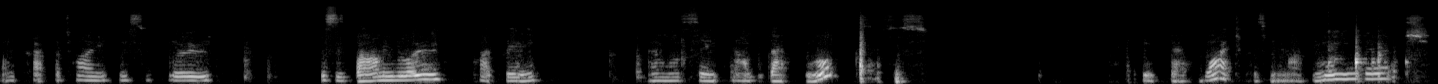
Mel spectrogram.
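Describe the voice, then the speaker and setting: A woman's voice: fairly low pitch, slow pace, pauses often, darkish tone, slight background noise, low-quality recording. A woman running a live card-making tutorial, chatting through each step for her viewers. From Australia.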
